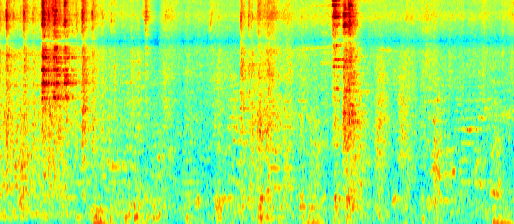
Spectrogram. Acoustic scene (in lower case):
cafe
